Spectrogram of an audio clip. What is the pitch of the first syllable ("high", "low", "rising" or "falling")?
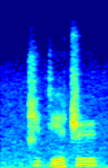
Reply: falling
